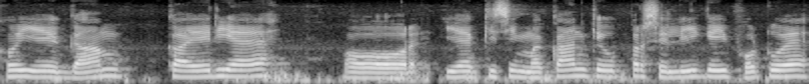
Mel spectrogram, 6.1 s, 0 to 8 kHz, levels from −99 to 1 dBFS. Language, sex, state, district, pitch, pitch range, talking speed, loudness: Hindi, male, Rajasthan, Bikaner, 175 Hz, 155-185 Hz, 170 wpm, -15 LUFS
